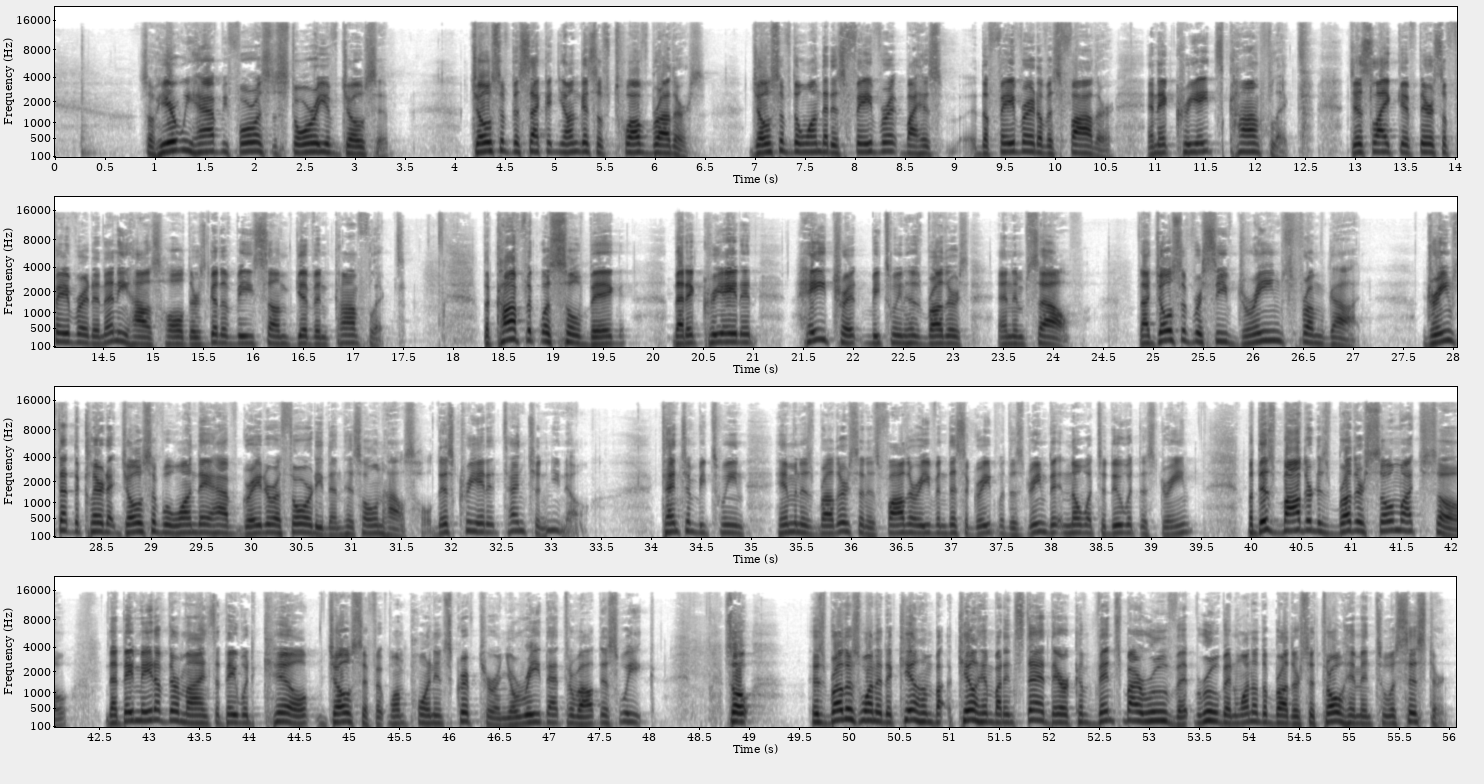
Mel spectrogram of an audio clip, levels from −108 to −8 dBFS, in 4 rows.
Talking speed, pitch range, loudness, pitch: 180 wpm, 155-190 Hz, -23 LUFS, 170 Hz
